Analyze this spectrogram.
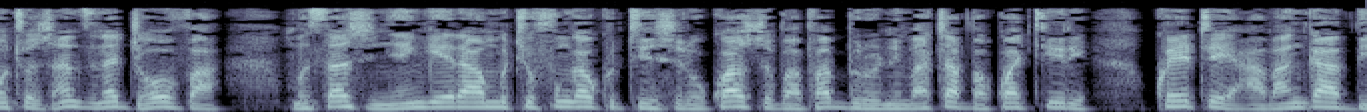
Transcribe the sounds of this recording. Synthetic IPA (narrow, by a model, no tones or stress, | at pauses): oto̞ʐanzinad͡ʒe̞ɦovʱamusaʐiɲe̞ŋɡe̞ɾamut͡ʃifuŋɡakutiʐiɾo̞kwaʐo̞b͡vababʱiɾo̞niʋat͡ʃab͡vakwatʰiːɾikwe̞te̞ɦaʋaŋɡaːb͡vi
